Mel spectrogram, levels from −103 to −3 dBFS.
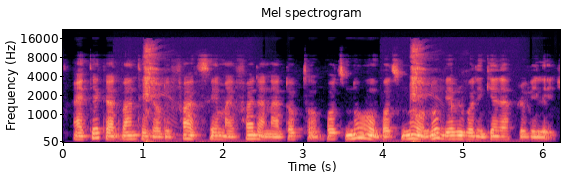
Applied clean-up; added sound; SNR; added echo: none; Cough; 11 dB; none.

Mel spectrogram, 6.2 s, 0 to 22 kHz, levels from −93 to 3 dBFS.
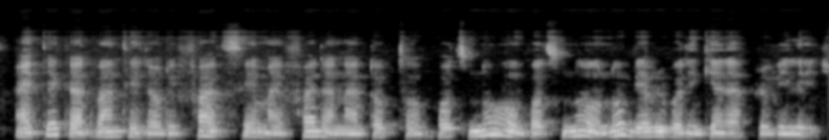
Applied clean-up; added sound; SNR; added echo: none; none; none; none.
